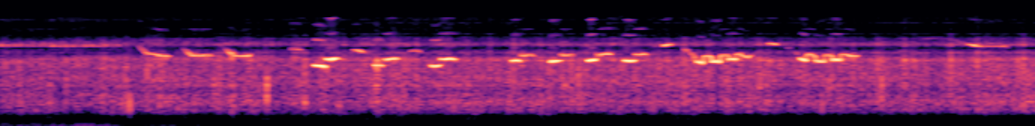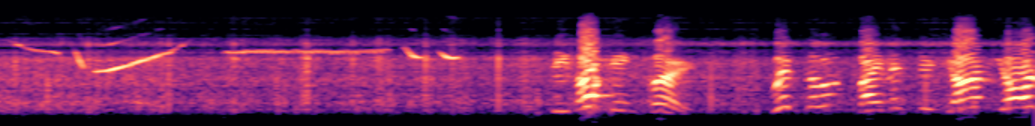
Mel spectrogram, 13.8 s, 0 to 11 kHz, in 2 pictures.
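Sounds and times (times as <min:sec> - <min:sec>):
artistic whistling imitating birdsong on an old recording: 0:00.0 - 0:10.1
old recording hiss: 0:00.0 - 0:13.7.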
